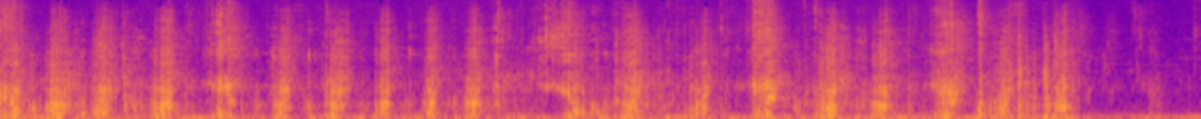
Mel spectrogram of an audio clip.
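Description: Close-miked crunching and chewing of crispy criss-cut fries, bite after bite, easing off near the end.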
